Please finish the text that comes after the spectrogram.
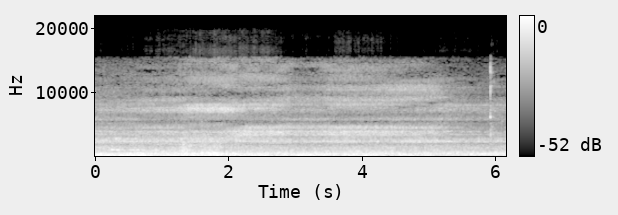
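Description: A Roborock S7 robot vacuum runs on turbo suction, giving a steady, close, even whoosh with a faint constant tonal hum, no talk, holding level for several seconds.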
